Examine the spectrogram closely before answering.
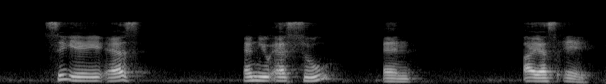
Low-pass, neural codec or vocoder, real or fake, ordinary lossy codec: none; codec, 16 kHz, 1.1 kbps, Voila-Tokenizer; fake; none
